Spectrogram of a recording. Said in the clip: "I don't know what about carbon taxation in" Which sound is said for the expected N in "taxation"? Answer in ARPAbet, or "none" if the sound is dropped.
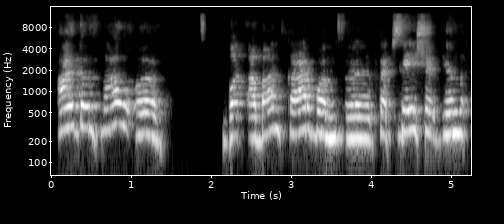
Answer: none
